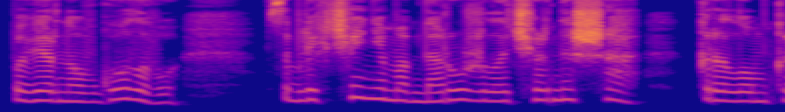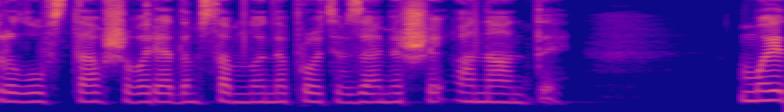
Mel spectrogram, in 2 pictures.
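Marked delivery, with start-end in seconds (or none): none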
